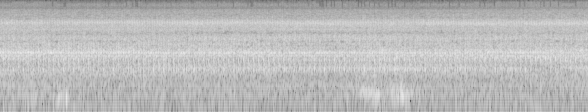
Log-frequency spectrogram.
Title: Стук в двигателе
